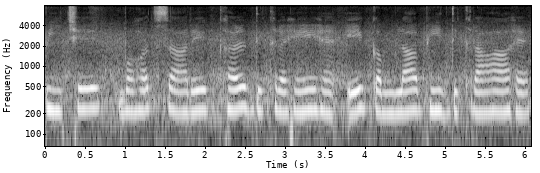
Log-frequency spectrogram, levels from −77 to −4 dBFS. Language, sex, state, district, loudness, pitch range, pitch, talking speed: Hindi, female, Uttar Pradesh, Lucknow, -13 LUFS, 210-230 Hz, 220 Hz, 130 wpm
